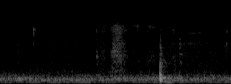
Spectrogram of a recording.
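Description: Faint scratchy rustling over the steady low hum of an open microphone, with one sharp click about a second and a half in.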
